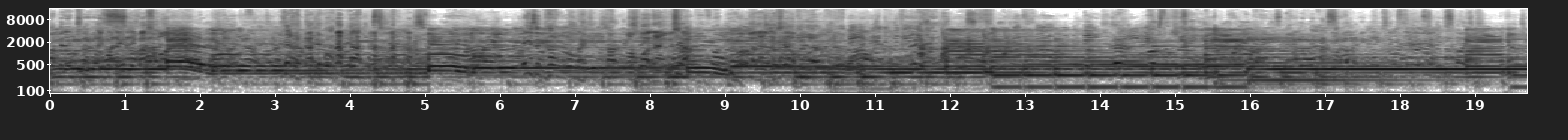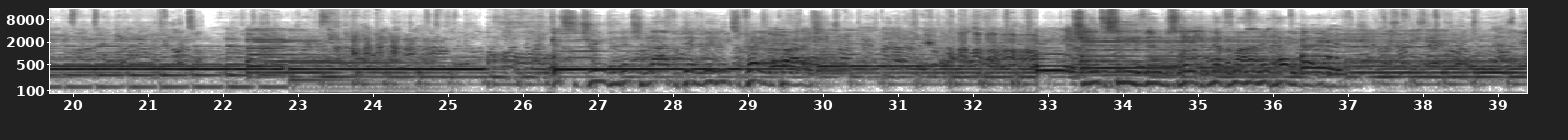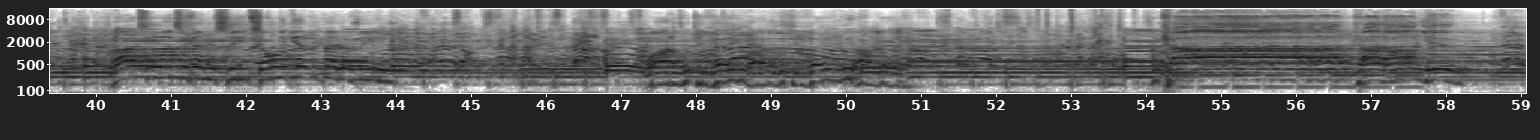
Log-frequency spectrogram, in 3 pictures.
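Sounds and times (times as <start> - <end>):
audience chatter: 0.0 - 59.0
live rock band playing: 0.0 - 59.0
resonator guitar chords: 0.0 - 59.0.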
